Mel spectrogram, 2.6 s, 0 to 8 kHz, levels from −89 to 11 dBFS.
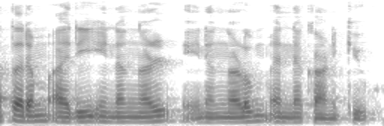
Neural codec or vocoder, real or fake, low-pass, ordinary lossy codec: none; real; none; none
